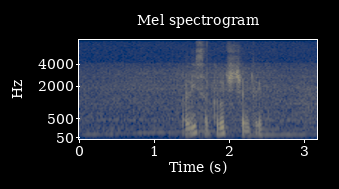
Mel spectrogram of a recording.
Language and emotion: Russian, neutral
